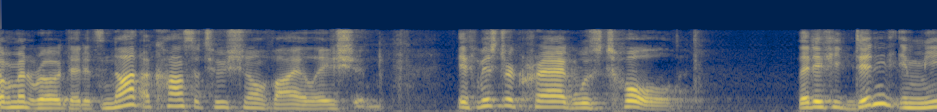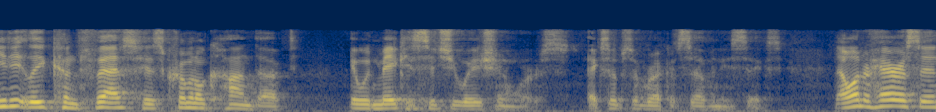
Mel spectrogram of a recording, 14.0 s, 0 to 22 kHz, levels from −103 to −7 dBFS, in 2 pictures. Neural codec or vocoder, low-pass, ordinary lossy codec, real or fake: codec, 16 kHz, 4 kbps, FunCodec, trained on Chinese and English, 50 frames a second; 7.2 kHz; AAC, 48 kbps; fake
